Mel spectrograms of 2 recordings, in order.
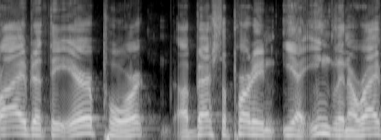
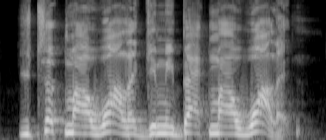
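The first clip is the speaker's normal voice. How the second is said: put-on drunk man voice, higher pitch; 3 semitones higher than usual. Retelling what a drunk man at the ATM said: imitating a drunk man. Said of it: "That's what he says to me".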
